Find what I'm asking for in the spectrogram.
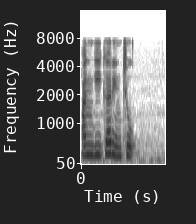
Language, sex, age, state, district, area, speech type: Telugu, female, 18-30, Telangana, Nalgonda, urban, read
